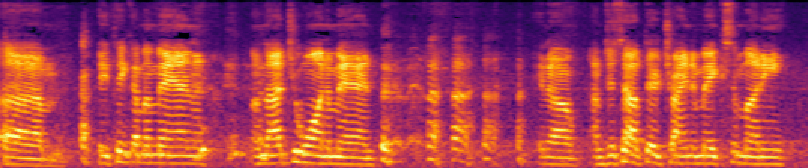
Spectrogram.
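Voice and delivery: loud put-on voice, laughing through it. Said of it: "do her impersonation so well".

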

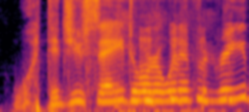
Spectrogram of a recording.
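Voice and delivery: put-on grave, serious voice. Recapping a cartoon scene, acting out the mom's line in a mock-serious voice. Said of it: "you really have to put on the most serious voice here".

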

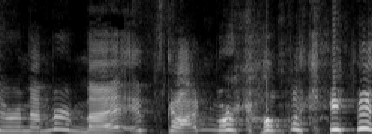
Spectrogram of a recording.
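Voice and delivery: high, loud hollering, projected to carry far. Recapping a scene with Moira and Alexis; imitating Alexis yelling across field. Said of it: "she's yelling this across the field".

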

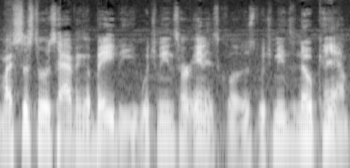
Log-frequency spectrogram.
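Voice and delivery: plain

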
